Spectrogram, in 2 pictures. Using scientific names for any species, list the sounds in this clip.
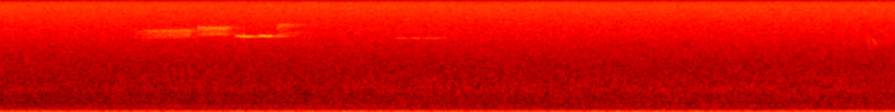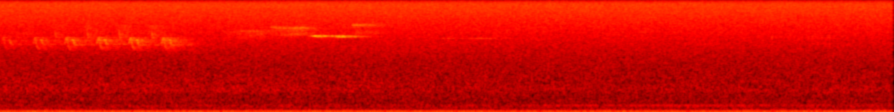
Setophaga virens, Seiurus aurocapilla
